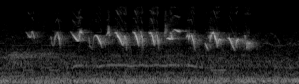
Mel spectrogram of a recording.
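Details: Brightly coloured male house finch singing to call females from a garden branch in a California backyard under a blue sky, other birds close by: a lively, jumbled warble of quick slurred chirps, rising and dropping, delivered in a steady three-second stream.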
